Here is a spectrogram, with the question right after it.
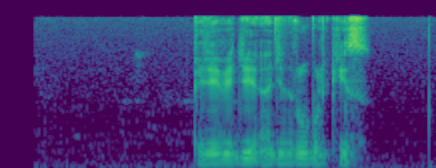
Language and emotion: Russian, neutral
